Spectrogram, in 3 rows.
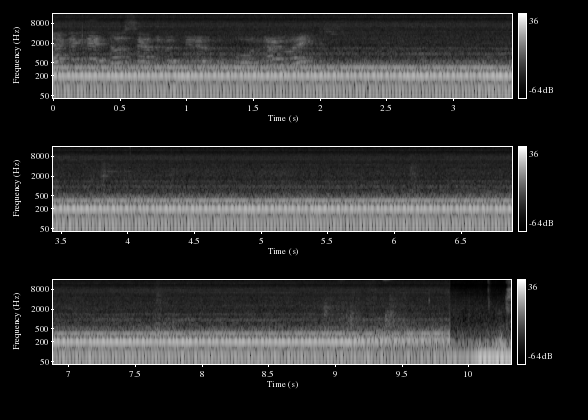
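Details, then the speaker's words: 1994 Mazda MX5 1.6 at idle with oil pressure confirmed, steady even hum with no knocks, ticks or misses; engine healthy, rocker cover gasket to be replaced. ">> It sounds healthy."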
